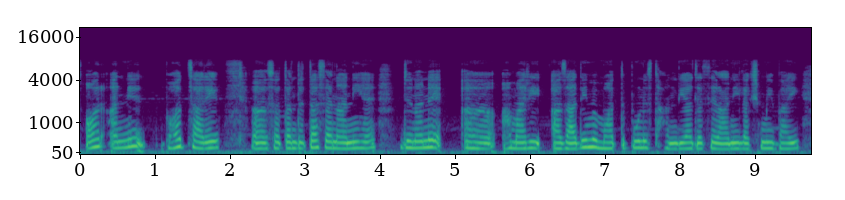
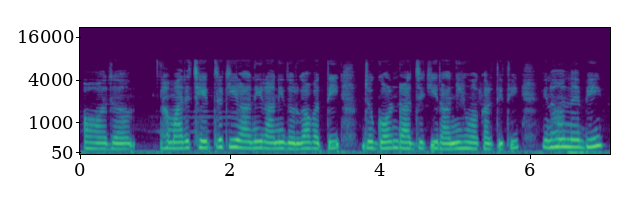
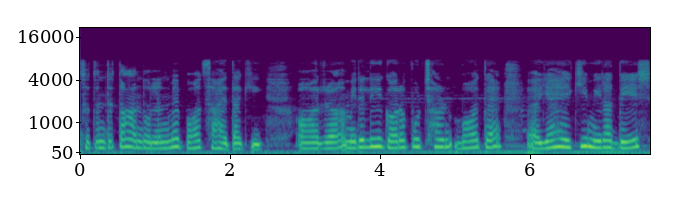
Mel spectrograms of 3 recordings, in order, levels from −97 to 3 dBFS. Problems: constant background noise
